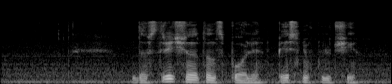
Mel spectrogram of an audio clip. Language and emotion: Russian, neutral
